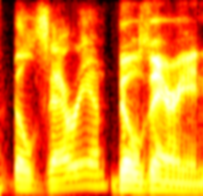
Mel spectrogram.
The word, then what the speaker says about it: Bilzerian: Bilzerian.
